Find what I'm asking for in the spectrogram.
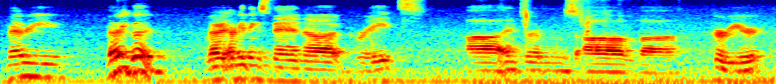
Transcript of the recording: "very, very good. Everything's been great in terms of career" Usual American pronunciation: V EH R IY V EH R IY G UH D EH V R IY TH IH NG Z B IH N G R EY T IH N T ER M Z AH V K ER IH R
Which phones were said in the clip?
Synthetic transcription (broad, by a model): V EH R IY V EH R IY G UH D EH V R IY TH IH NG Z B IH N G R EY T IH N T ER M Z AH V K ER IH R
